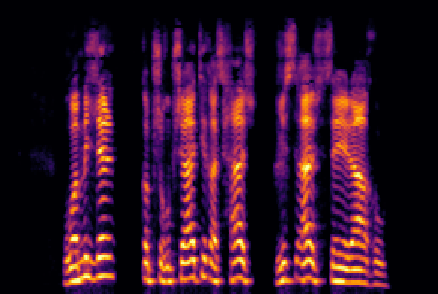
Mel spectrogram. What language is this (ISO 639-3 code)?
kbd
